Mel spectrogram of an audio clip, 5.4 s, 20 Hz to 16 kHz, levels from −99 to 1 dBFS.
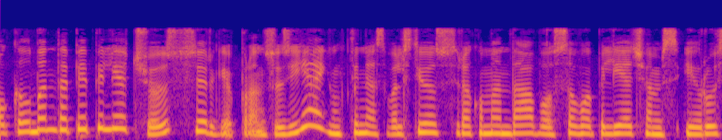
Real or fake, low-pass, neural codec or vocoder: real; 7.2 kHz; none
